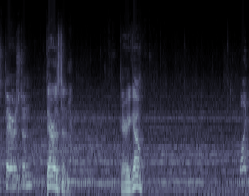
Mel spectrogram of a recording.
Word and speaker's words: Tharizdun: I'm going to mispronounce this name and Ian's going to correct me. Tharizdun? Oh, Yeah. no, it's Therisden.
